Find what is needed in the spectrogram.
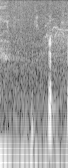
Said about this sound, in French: Pardon. C'est mon chat. Elle veut participer à Doctor Watt aussi.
